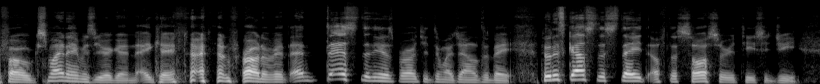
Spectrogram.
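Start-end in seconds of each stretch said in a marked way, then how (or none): 1.4-2.9 laughing through words, higher. Introducing the channel after several failed intros, laughing while talking. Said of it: "I'm sorry for laughing".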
